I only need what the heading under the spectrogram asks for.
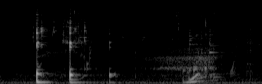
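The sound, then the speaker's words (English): Spirit glugs from a big bottle into a clean Glencairn glass in a few quick, bubbly pulses, followed by a softer trickle and splash as the pour settles, fairly quiet. “A little bit of a glug in the big bottle.”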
